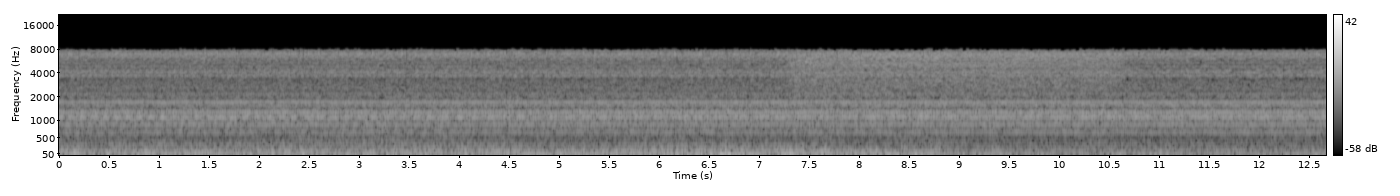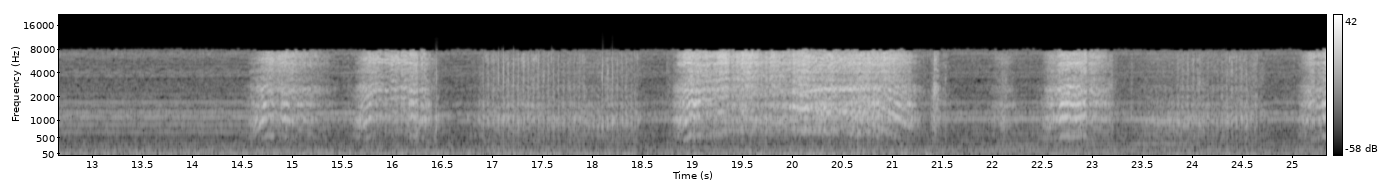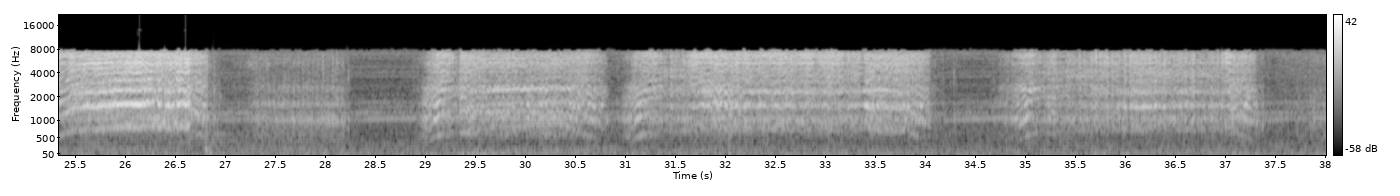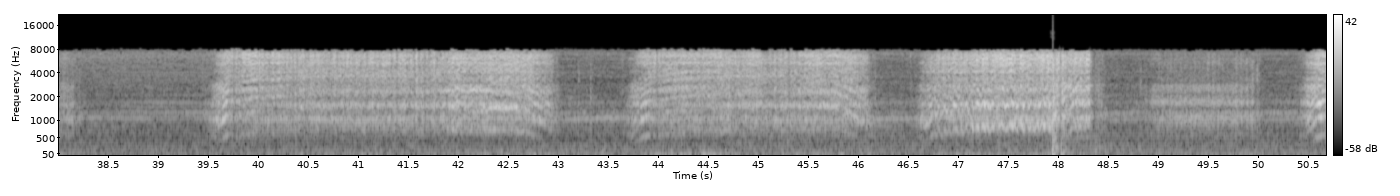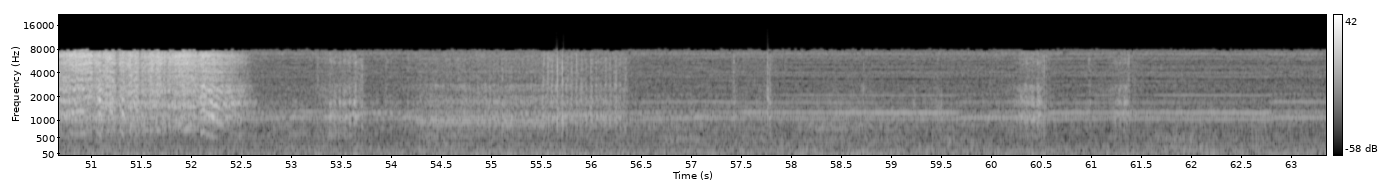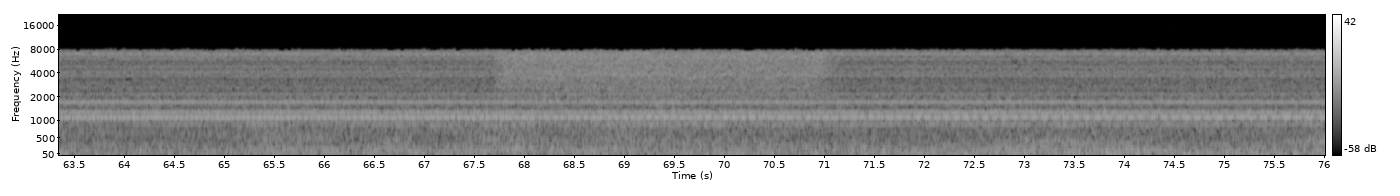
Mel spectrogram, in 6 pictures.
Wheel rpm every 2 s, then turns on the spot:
0, 0, 0, 0, 0, 0, 0, 30, 40, 90, 120, 40, 60, 90, 70, 140, 190, 100, 130, 20, 180, 110, 170, 120, 70, 110, 40, 30, 10, 0, 10, 0, 0, 0, 0, 0, 0, 0.
16-18 22-24 26-28 48-50 54-58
